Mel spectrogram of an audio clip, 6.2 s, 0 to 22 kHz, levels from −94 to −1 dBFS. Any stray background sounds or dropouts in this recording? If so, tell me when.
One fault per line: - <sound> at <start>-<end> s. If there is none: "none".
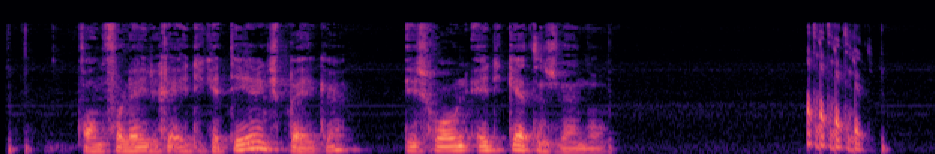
- chirp at 5.4-5.8 s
